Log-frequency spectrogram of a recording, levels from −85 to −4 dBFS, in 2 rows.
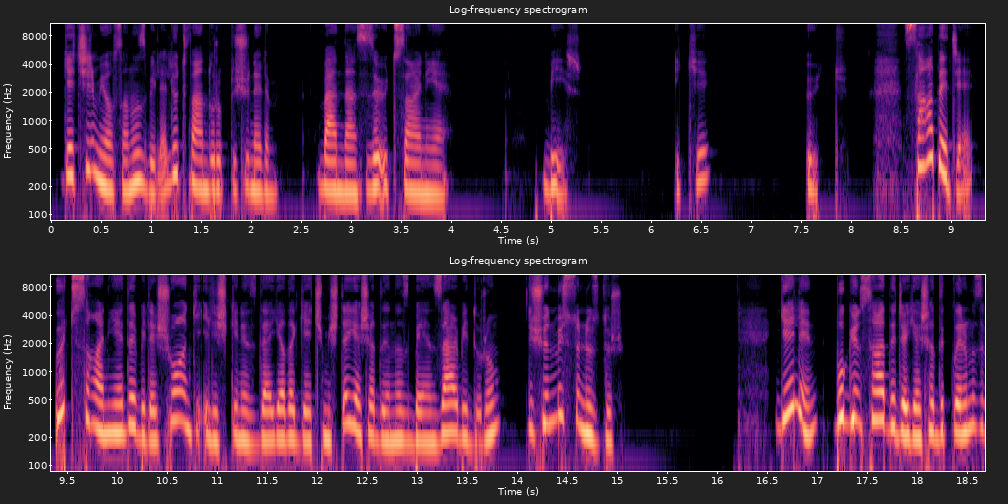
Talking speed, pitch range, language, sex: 100 wpm, 170-240 Hz, Turkish, female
